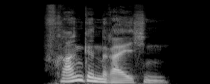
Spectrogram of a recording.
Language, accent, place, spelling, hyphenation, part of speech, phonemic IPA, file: German, Germany, Berlin, Frankenreichen, Fran‧ken‧rei‧chen, proper noun, /ˈfʁaŋkn̩ˌʁaɪ̯çn̩/, De-Frankenreichen.ogg
- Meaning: plural of Frankenreich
